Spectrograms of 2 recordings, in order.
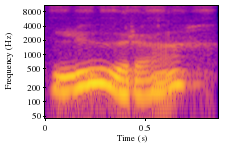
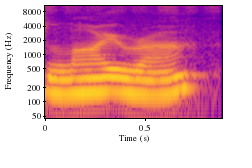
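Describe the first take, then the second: First: The name is said with a German pronunciation. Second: The name is said with an English pronunciation. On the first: "they would say uh, Lyra or something like that" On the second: "the Germans would, wouldn't pronounce it as Lyra"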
